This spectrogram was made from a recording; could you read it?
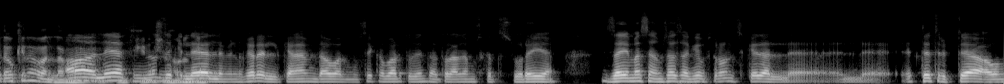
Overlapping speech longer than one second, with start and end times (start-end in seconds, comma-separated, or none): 0.7-2.1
